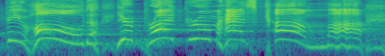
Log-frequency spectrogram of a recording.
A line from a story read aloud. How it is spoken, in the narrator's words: the archangel that'll be shouting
